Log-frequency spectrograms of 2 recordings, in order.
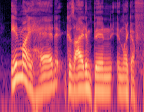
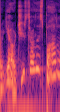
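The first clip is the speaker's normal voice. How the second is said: high-pitched, held-back challenge; a comedian high and indignant at a bottle thrower; retold challenge; 12 semitones higher, 11 dB quieter than usual. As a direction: confront him, voice way up. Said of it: "I go".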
